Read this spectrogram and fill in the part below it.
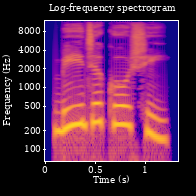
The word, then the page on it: ಬೀಜಕೋಶ: bīja kōśa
